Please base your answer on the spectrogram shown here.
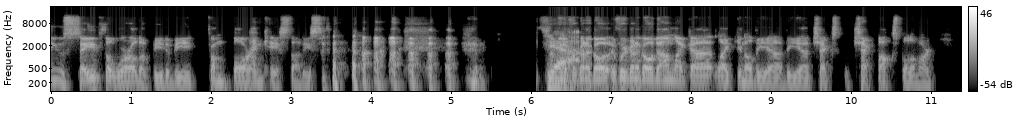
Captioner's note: laugh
